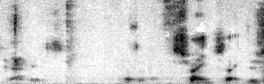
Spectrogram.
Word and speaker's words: Natchitoches: Natchitoches. That's a strange thing. There's also a Natchitoches, Mississippi, I think, which is spelled even differently, but they're pronounced very similarly.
